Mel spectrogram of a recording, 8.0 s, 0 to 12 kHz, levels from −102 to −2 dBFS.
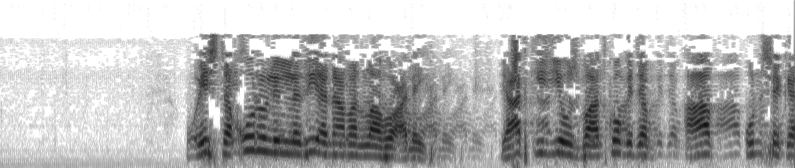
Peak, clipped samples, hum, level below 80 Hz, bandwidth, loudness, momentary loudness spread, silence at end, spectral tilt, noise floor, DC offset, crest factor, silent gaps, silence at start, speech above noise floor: -2 dBFS; under 0.1%; 50 Hz at -50 dBFS; -64 dBFS; 6.6 kHz; -18 LUFS; 11 LU; 0 s; -4.5 dB/octave; -71 dBFS; under 0.1%; 18 dB; none; 1.9 s; 52 dB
